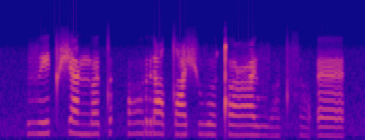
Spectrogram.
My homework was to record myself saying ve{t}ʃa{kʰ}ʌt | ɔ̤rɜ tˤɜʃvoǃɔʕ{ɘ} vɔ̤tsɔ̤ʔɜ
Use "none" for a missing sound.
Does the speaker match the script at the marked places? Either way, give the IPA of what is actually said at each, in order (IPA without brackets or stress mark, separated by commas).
t, ŋ, ɘ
